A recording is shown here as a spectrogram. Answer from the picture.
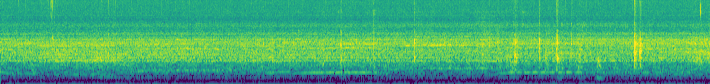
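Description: Steady kitchen background noise with faint indistinct voices, broken in the second half by a few light clicks and two sharp knocks close together near the end.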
